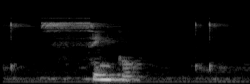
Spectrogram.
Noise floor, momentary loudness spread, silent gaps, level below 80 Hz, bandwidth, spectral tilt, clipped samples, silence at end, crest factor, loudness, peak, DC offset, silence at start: -51 dBFS; 22 LU; none; -76 dBFS; 9.6 kHz; -4.5 dB/octave; under 0.1%; 0.35 s; 18 dB; -27 LUFS; -12 dBFS; under 0.1%; 0.1 s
